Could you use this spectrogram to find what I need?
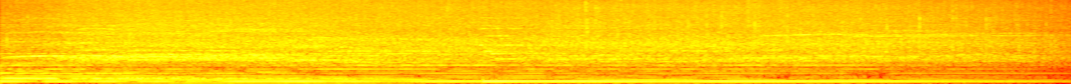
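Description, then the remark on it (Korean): A crowd claps in a dense, steady wash of applause for about ten seconds, with a low sustained hum underneath, tapering off slightly at the end. No one speaks. “Ne, 박수 소리의 환호성에 이 맛에 가수를 하는 게 아닌가 싶네요.”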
